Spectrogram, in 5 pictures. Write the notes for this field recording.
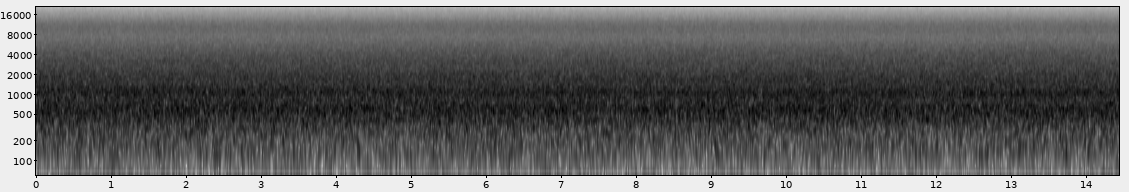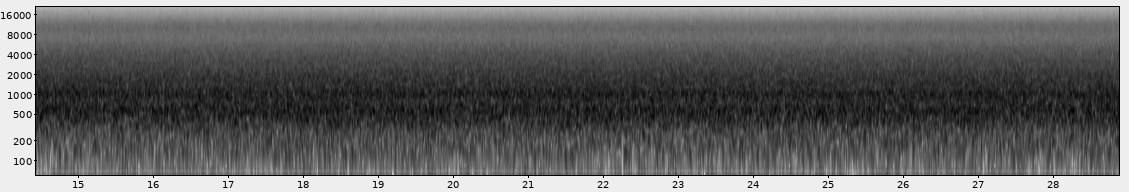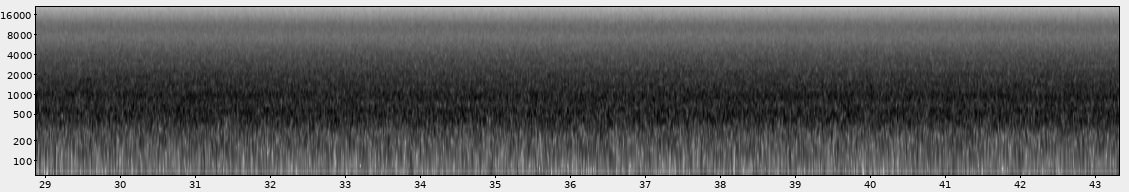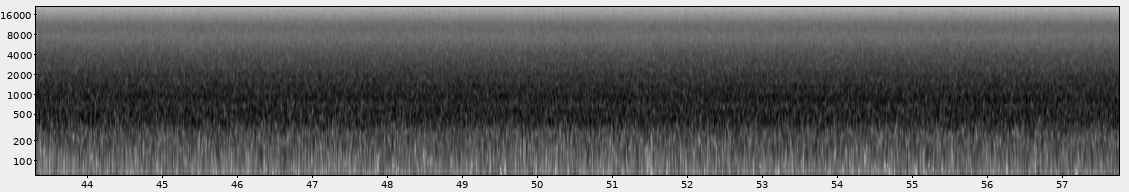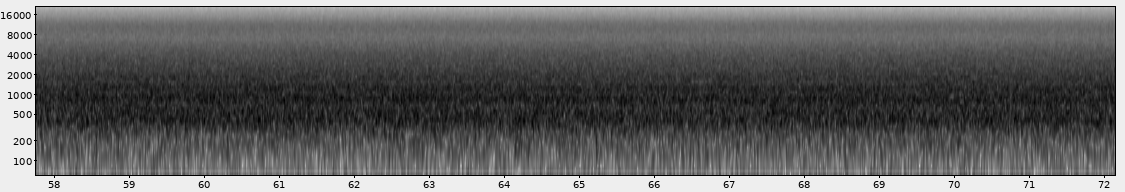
Waterfalls and stream, Zoom H2n MS+ XY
